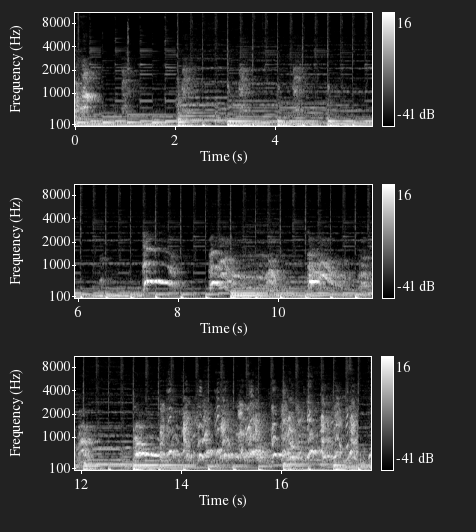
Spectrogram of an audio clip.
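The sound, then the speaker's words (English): A frightened female dog in pain barks and yips repeatedly, mixed with high whimpering cries, loud over a steady, continuous background sound that runs throughout. “But she was still very frightened and was clearly in some pain.”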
